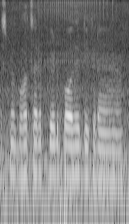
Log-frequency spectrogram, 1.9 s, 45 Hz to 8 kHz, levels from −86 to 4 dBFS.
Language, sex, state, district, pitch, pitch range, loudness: Hindi, male, Arunachal Pradesh, Lower Dibang Valley, 140 Hz, 130-145 Hz, -16 LUFS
